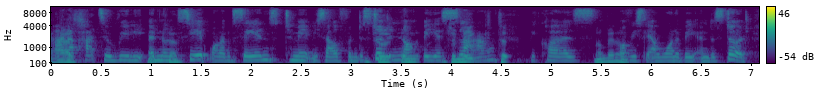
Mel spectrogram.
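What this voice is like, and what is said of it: Thickened Geordie accent. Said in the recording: “My accent softened a lot, so I'm going to thicken it up slightly. ... The proper sounds of Geordie. ... Geordie accent. We speak really, really fast.”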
